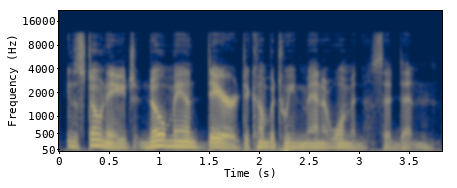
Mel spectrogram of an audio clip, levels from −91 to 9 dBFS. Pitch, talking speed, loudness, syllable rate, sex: 120 Hz, 235 wpm, -17 LUFS, 5.9 syllables/s, male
